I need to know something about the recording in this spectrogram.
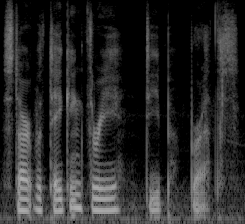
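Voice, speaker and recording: A soft, hushed man guiding a meditation in ASMR style, speaking gently in measured short phrases. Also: medium pitch, steady tone, gravelly, a little hiss or hum.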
